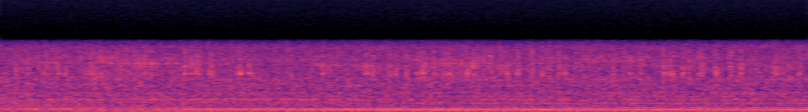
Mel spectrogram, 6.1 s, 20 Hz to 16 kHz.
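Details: 2003 GMC Sierra Z71 5.3L V8 (non-flex fuel) cold start after overnight in single-digit temperatures, idling without throttle: uneven stumbling low lope, no steady beat; lean and misfire codes, owner suspects intake gasket leak; fine once warm.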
